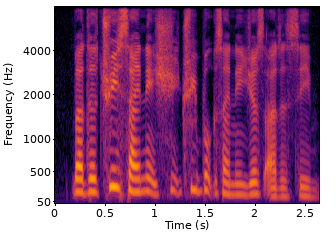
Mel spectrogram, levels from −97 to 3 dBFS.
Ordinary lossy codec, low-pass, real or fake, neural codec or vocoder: none; none; real; none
